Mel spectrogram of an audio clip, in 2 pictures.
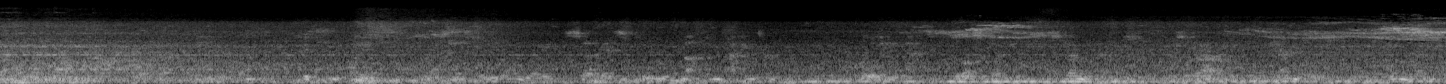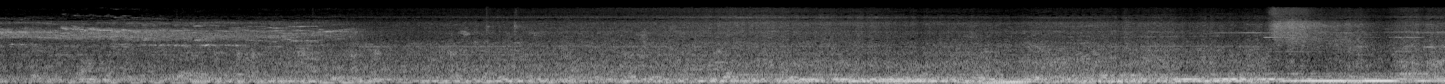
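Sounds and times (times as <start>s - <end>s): carriages rumbling past: 0.0s - 28.9s
train engine drone: 0.0s - 28.9s
high wheel squeal: 12.3s - 18.4s, 26.3s - 28.9s.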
